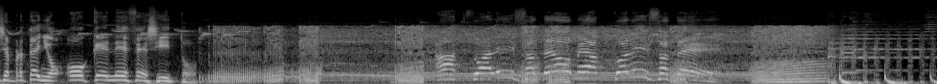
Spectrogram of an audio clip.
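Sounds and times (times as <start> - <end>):
speech: 0.0 - 2.5, 4.4 - 8.0
chainsaw engine revving: 2.0 - 8.7.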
